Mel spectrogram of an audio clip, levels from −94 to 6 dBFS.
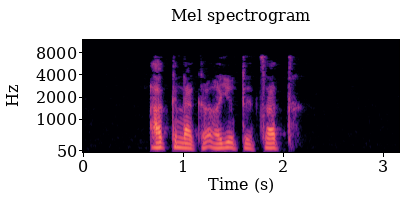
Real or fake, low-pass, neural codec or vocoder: real; 7.2 kHz; none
